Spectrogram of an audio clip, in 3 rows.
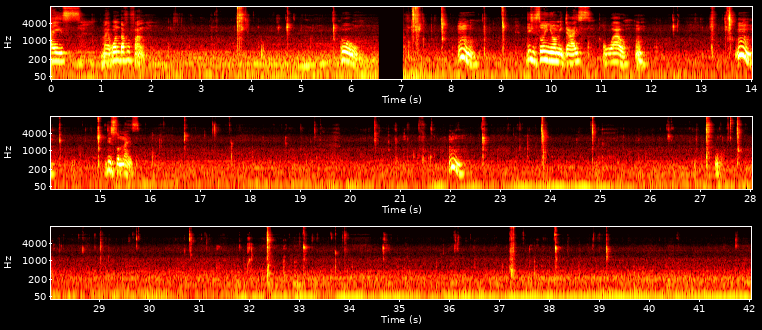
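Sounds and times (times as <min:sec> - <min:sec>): chewing and lip smacking: 0:02.3 - 0:05.8, 0:07.0 - 0:08.0, 0:08.6 - 0:09.4, 0:12.0 - 0:15.2, 0:16.0 - 0:19.6, 0:20.2 - 0:30.0, 0:30.6 - 0:39.4.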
